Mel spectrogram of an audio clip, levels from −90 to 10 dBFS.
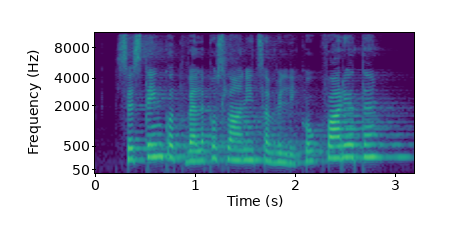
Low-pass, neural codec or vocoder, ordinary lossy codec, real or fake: none; none; none; real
